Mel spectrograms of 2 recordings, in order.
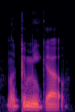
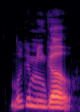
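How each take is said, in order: First: Much lower, mock-proud boast; goofy deep voice. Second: Said in the usual way. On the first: Shown as a demonstration. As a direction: drop into a deep goofy brag.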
